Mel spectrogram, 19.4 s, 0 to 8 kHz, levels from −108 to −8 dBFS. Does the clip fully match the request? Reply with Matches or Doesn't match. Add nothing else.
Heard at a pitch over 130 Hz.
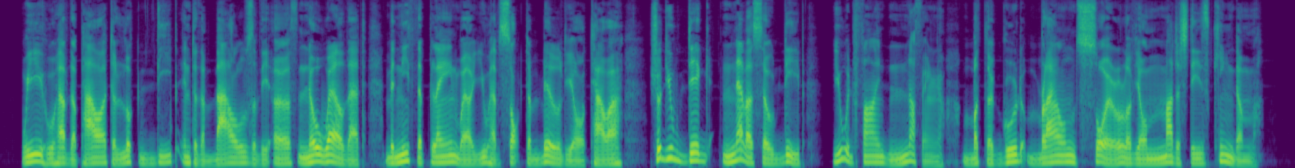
Doesn't match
